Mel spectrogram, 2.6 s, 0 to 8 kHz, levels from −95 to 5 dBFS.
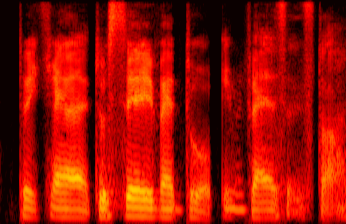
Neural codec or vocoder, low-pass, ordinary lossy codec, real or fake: codec, 16 kHz, 1 kbps, FreqCodec, larger model; none; none; fake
